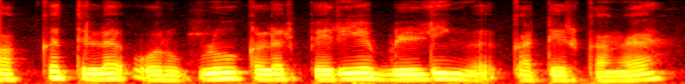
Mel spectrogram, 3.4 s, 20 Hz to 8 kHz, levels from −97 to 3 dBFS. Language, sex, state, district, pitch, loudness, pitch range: Tamil, male, Tamil Nadu, Nilgiris, 140 Hz, -13 LUFS, 125-150 Hz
